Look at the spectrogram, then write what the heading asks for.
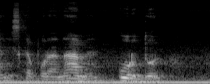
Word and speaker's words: اردن: اردن اس کا تلفظ ہے.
